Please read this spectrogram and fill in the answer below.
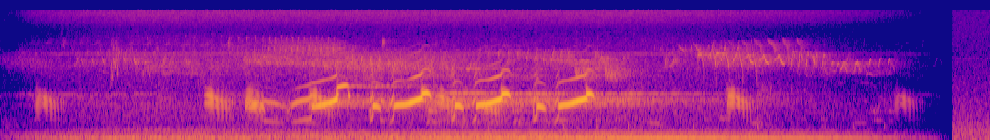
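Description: Sound-effect bird calls, a string of short rising and hooked notes that are loudest in the middle, with fainter high chirping, over a low steady hum. It all fades out shortly before the end.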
